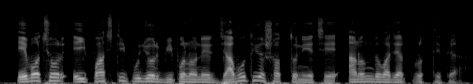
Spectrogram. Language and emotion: Bengali, neutral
